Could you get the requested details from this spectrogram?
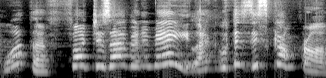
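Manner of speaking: high, squeaky mock bewilderment; a hammed-up what-just-happened squeal; baffled outburst. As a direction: play someone stunned by their own rage. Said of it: "and they're like".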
